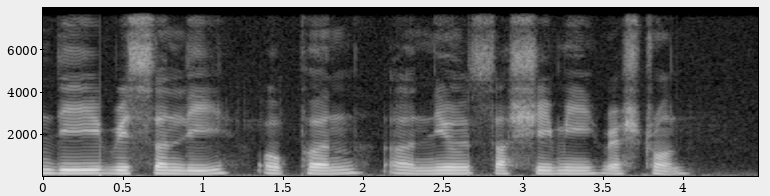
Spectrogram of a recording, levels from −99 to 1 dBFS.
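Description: At 0.36 s the speech lurches forward, skipping a few tens of milliseconds, and briefer skips, around a hundredth of a second each, follow at 2.66 s and 3.96 s. None leaves a gap of silence. Each is likely a dropped buffer (overrun): the software fell behind, the hardware overwrote samples before they were collected, and the audio on either side was spliced straight together.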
